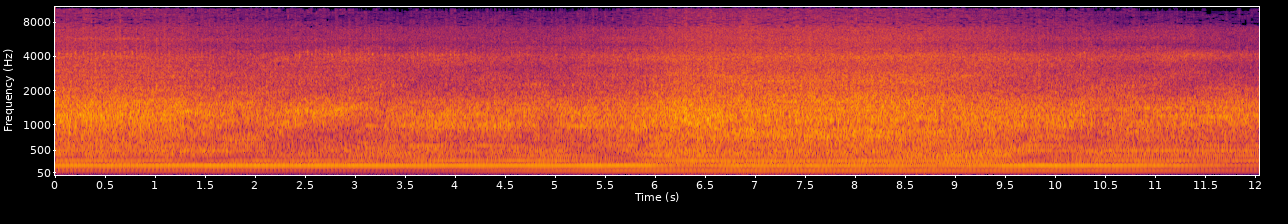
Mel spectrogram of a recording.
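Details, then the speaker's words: Free Toro 22-inch Recycler mower, reassembled and refuelled after running low on gas, usually starting on the first pull or two; it runs with a steady, even hum, no misses, surging or knocks. "well i put some gas in it because it was low i tried to start it up early once start because i didn't have no gas in it i put my handle on here usually starts first pull or two"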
